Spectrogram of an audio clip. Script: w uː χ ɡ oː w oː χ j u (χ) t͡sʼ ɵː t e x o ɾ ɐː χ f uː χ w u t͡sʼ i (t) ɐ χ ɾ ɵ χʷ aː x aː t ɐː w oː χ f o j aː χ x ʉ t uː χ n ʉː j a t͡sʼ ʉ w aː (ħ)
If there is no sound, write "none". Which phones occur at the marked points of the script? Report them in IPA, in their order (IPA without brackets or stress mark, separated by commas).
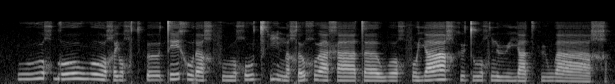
χ, n, χ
